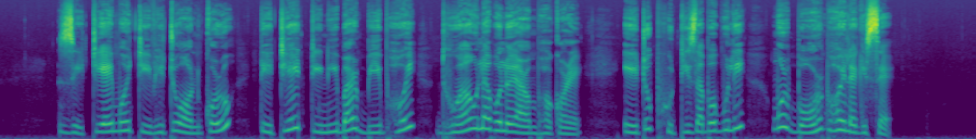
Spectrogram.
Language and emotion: Assamese, fearful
